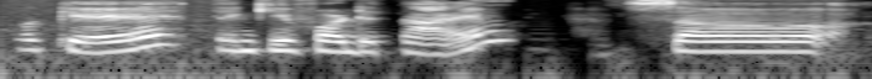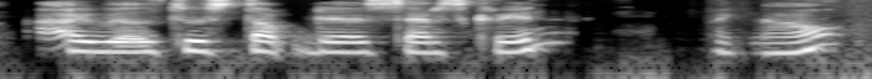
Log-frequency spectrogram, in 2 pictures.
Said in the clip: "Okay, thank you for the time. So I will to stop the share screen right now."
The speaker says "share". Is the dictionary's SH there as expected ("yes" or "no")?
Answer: no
